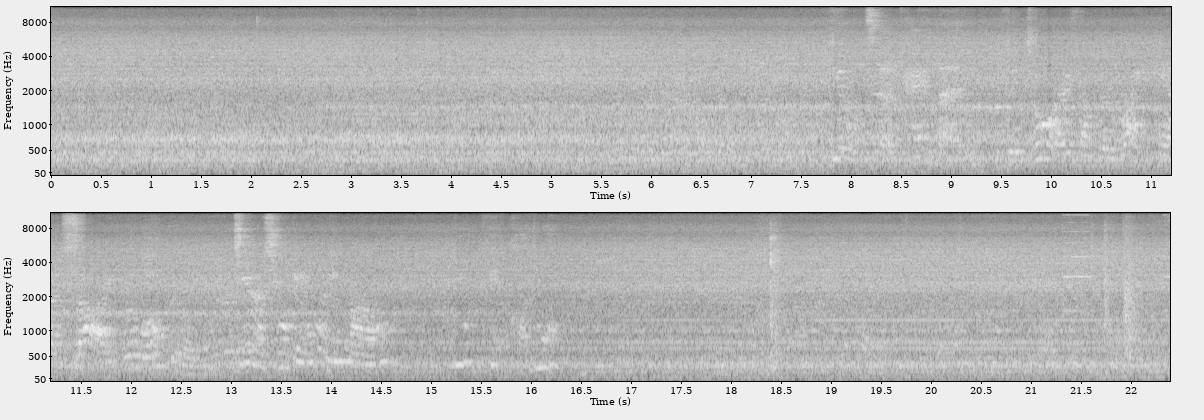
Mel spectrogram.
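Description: A train hums and rumbles steadily along rails.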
